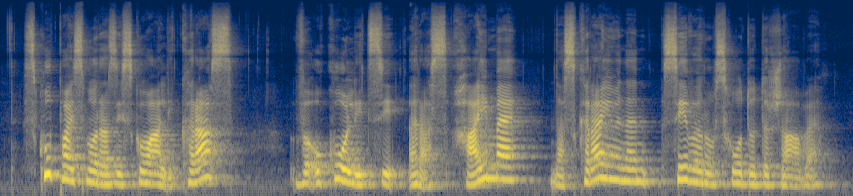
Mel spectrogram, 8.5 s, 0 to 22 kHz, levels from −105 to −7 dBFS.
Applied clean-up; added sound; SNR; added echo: none; none; none; none.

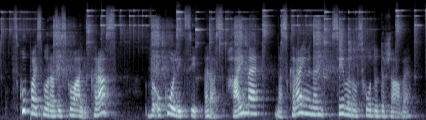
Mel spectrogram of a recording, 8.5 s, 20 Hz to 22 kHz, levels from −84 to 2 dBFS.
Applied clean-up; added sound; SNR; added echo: none; Gunshot, gunfire; 11 dB; none.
